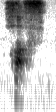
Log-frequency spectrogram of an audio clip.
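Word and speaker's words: Hough: Yeah, and oh, by the way, you do know that it's John Ho. Is it John Ho? How do you pronounce it? – I would say Ho or Hoff. Huff.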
